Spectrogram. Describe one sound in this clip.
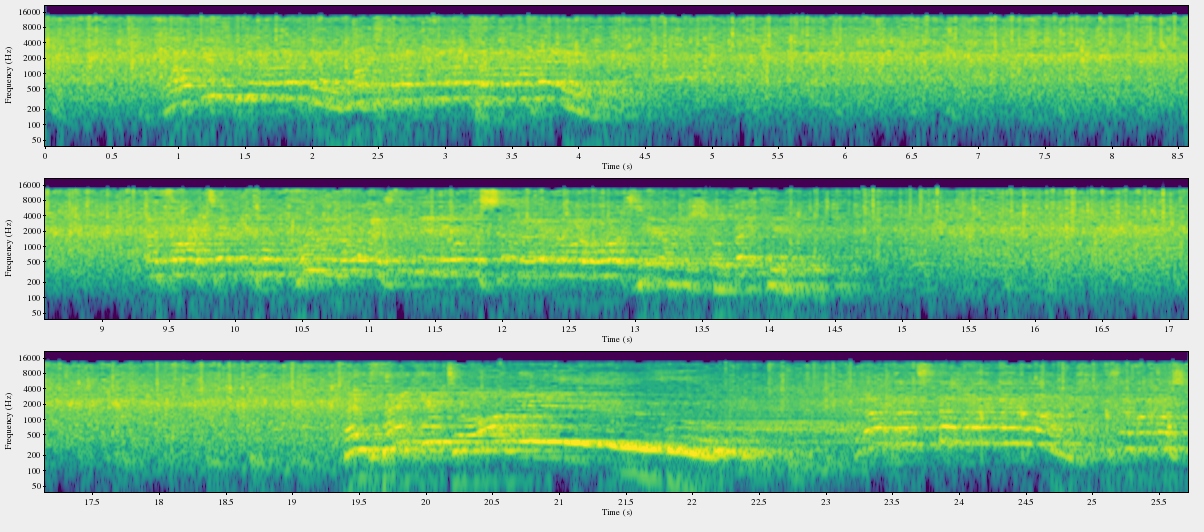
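A man sings through loudspeakers.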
